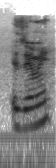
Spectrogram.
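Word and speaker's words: Izumi: Iumi for me. I did pronounce her name right. Izzoomi.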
